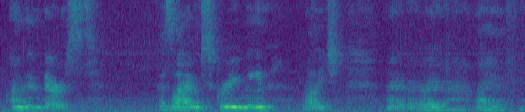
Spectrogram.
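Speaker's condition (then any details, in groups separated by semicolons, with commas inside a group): Cervical dystonia, spasmodic torticollis; DBS candidate, custom dental mouthpiece two days, improving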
